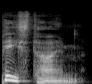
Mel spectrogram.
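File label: "peacetime", British English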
